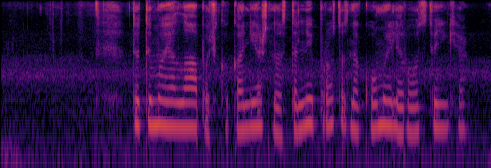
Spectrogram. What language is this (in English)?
Russian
